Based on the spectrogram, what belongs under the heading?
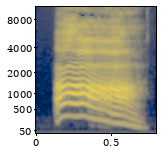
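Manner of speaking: high, loud cry of shock; startled cry. Acted. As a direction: yelp as the door dents. Branch punches the car door.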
